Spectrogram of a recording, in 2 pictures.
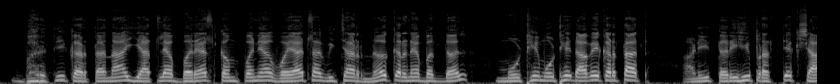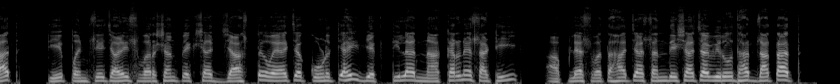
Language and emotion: Marathi, disgusted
